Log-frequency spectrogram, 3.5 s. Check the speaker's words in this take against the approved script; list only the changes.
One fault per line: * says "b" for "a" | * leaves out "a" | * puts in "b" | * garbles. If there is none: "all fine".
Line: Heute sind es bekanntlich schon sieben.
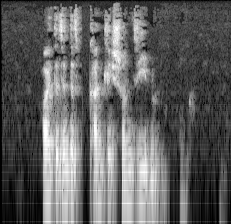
all fine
